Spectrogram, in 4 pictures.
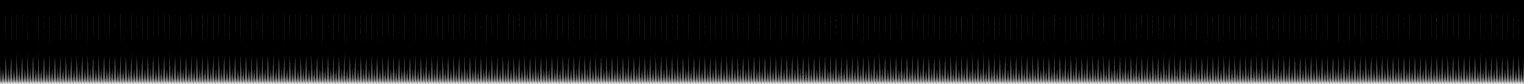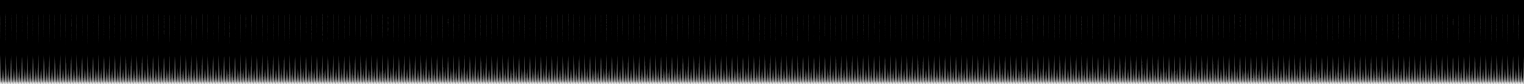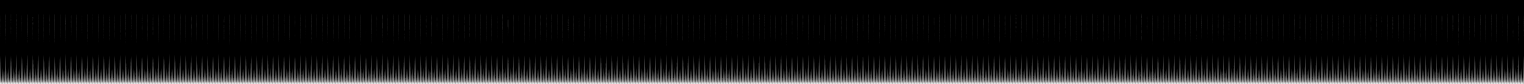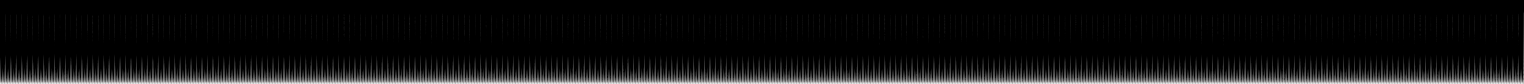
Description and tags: system 100 drones 7
A series of drone sounds created using a Roland System 100 modular synth. Lots of deep roaring bass.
